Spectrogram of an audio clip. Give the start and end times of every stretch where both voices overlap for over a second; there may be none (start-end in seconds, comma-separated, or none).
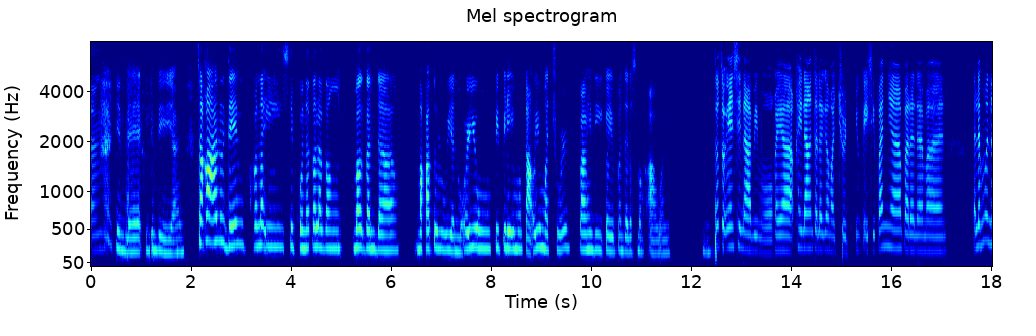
none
